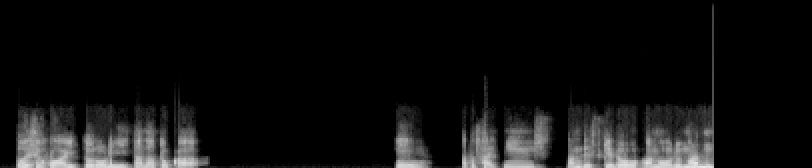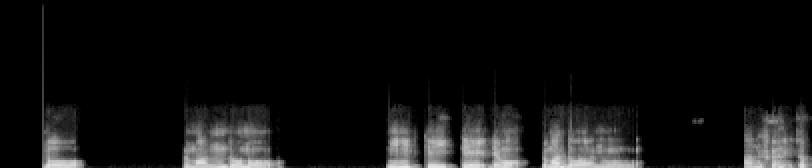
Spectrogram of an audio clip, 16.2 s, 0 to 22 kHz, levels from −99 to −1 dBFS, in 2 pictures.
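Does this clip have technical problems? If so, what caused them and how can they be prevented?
Yes, there is a rebuffering stall in this speech: from 7.13 to 8.56 s the audio drops to silence, then picks up exactly where it stopped, adding about 1.4 s. The player ran out of downloaded data and waited for more. The waveform shows a flat line there, and the spectrogram a blank band across all frequencies. A larger playback buffer or adaptive bitrate streaming would prevent it.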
